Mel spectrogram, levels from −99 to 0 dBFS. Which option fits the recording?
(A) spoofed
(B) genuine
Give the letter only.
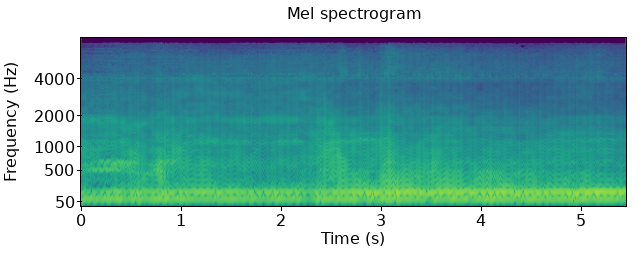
A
